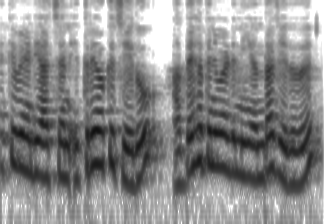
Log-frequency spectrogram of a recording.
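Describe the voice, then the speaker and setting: An anxious middle-aged mother, as a woman storyteller puts her on, scolding and pleading by turns in a lowered, quieter voice. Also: quick pace, lightly acted.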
